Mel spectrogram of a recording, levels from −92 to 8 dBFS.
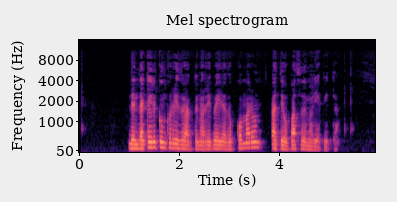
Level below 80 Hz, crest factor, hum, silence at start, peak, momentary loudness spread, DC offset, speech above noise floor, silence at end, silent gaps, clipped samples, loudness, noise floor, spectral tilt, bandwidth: -56 dBFS; 18 dB; none; 1 s; -4 dBFS; 9 LU; under 0.1%; 51 dB; 0.75 s; none; under 0.1%; -21 LUFS; -72 dBFS; -8 dB/octave; 11 kHz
